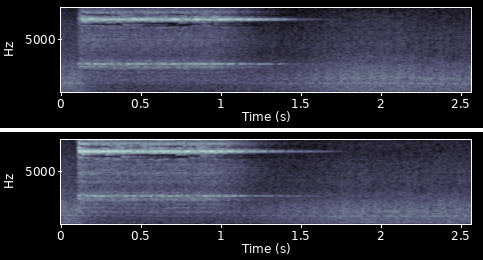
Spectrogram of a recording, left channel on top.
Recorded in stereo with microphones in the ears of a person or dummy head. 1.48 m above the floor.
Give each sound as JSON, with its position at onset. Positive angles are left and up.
{"t": 0.1, "sound": "a doorbell", "side_deg": -65, "distance_m": 1.7}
